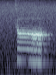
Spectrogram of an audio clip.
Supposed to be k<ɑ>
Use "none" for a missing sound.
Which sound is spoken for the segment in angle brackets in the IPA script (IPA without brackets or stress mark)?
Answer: ɑ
